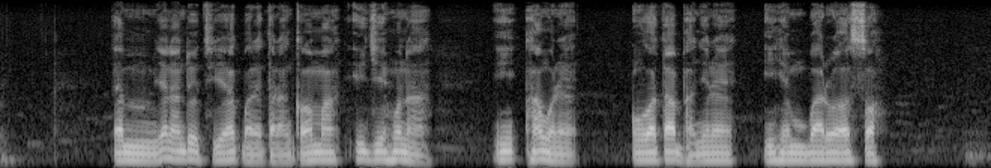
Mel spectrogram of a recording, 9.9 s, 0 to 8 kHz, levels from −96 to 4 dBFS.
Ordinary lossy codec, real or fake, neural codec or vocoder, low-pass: none; real; none; none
